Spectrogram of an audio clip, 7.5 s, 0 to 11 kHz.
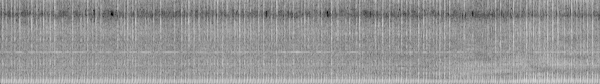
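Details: Ported Homelite Super XL-130 chainsaw test-cutting a tree after adjustments for an idle screw that was turning by itself: steady, crisp high revs through the cut with no surging or bogging; normal running under load.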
